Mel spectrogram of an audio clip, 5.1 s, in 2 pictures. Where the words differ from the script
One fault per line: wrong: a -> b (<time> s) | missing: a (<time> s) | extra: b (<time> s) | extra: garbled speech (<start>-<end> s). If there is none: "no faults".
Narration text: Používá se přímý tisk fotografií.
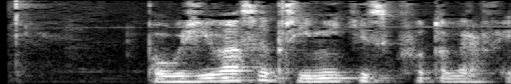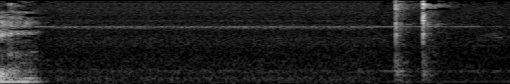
no faults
